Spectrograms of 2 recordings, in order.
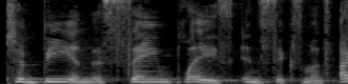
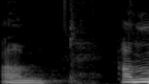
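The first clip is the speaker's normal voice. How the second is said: usual speaking voice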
